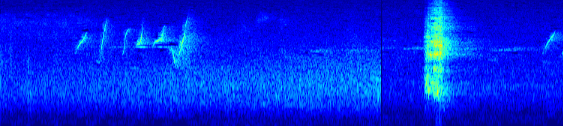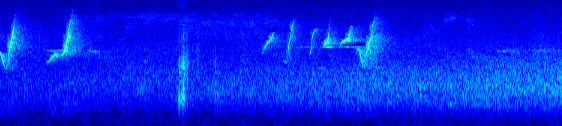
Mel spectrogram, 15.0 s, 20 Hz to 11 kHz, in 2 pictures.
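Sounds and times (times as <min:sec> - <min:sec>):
harsh bird call: 0:05.6 - 0:06.6
bird whistling rising notes: 0:05.7 - 0:06.4.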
